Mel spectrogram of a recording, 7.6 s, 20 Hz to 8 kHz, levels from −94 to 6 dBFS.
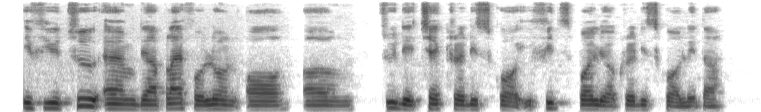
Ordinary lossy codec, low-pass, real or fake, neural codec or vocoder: none; 7.2 kHz; real; none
